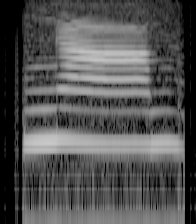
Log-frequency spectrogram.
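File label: "ngaan3", Cantonese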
